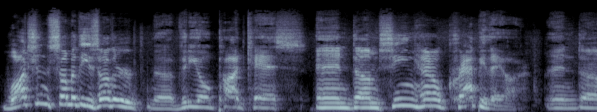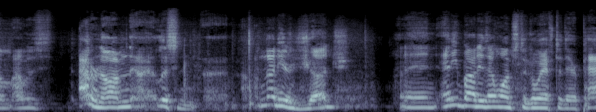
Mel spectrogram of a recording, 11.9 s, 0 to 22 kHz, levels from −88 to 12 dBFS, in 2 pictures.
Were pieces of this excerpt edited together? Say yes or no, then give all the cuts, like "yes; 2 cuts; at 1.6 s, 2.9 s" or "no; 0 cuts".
no; 0 cuts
